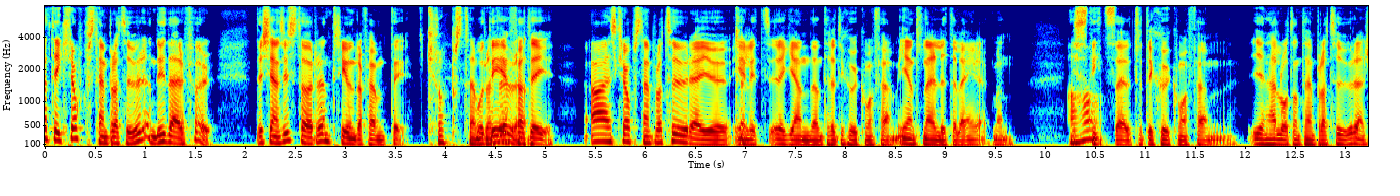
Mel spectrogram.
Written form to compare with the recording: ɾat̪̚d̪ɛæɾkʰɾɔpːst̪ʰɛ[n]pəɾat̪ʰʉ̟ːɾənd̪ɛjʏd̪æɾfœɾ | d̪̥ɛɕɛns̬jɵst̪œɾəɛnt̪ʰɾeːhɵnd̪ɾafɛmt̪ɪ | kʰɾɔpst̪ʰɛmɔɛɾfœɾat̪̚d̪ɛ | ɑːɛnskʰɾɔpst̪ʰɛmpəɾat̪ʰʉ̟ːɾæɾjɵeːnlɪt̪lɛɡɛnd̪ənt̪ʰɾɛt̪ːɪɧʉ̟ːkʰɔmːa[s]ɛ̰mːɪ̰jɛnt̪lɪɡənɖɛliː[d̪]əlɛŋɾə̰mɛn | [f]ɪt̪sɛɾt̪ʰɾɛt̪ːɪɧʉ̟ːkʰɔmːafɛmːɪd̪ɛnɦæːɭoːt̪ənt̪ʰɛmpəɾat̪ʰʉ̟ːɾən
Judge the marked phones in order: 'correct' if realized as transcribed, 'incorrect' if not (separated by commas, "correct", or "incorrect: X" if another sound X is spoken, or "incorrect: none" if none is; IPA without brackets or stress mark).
incorrect: m, incorrect: f, incorrect: t̪, incorrect: s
